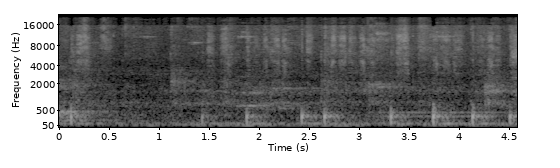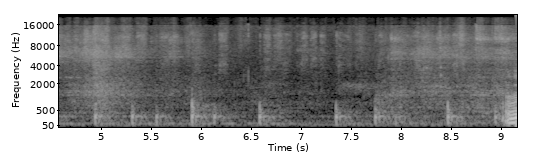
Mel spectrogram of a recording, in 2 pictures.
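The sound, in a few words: writing by hand on a board or paper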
